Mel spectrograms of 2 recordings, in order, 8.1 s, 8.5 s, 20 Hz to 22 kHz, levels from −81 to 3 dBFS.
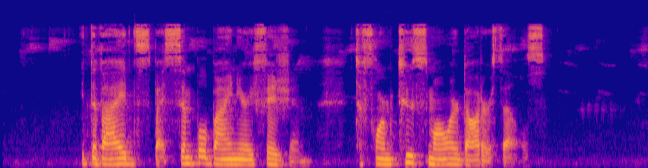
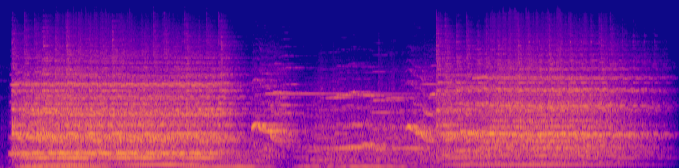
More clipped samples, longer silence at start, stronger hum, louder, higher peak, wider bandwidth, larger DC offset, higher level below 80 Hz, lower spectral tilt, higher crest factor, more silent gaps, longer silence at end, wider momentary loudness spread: neither; first, 0.6 s vs 0.1 s; neither; first, -16 LUFS vs -21 LUFS; first, -2 dBFS vs -6 dBFS; second, 12.5 kHz vs 17 kHz; neither; second, -52 dBFS vs -40 dBFS; about the same, -4 dB/octave vs -4 dB/octave; about the same, 18 dB vs 16 dB; neither; first, 1.3 s vs 0.1 s; about the same, 10 LU vs 12 LU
